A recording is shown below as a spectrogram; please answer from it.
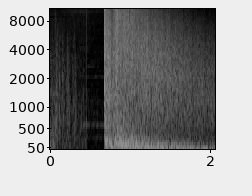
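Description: A heavy artillery explosion booms suddenly after a brief silent gap, well under a second in, and its deep rumble fades slowly. Before the gap, the tail of an earlier blast dies away.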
